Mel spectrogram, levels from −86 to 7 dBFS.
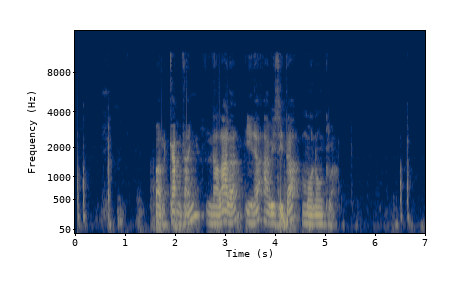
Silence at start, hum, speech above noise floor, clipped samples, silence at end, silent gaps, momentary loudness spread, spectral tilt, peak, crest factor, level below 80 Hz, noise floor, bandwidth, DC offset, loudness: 0.05 s; none; 44 dB; under 0.1%; 0.05 s; none; 22 LU; -7.5 dB/octave; -8 dBFS; 20 dB; -50 dBFS; -70 dBFS; 11.5 kHz; under 0.1%; -26 LUFS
